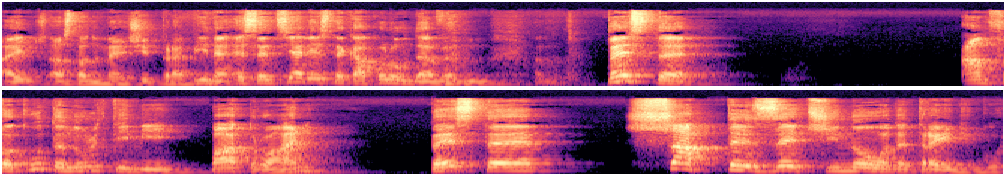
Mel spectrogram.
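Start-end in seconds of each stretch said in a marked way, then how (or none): 9.5-13.4 pause before șaptezeci și nouă, stress on șaptezeci. Public speaking training example on pause and emphasis: pause before stressed șaptezeci. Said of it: "Am accentuat, o, am accentuat un număr, am lăsat o pauză înainte".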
